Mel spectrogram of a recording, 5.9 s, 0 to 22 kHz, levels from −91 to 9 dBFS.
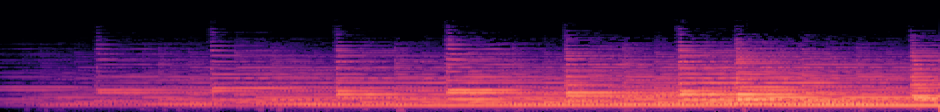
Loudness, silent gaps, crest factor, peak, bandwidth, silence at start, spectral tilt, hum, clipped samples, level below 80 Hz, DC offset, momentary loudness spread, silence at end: -17 LUFS; none; 16 dB; 0 dBFS; 7.4 kHz; 0.05 s; -8 dB/octave; none; under 0.1%; -58 dBFS; under 0.1%; 17 LU; 0 s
